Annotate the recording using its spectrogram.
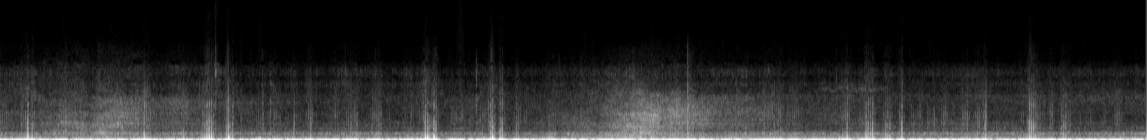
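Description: Wind rumbles across outdoors.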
